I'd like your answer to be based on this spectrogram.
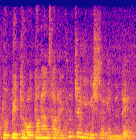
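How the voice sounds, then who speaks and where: A woman with a high voice gives a church lecture as a counselor, telling stories with animation. She is heard from far off in an echoey hall. Steady background noise runs under her voice. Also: quick pace. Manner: animated storyteller who acts out the dialogue. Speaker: counselor giving a talk.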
